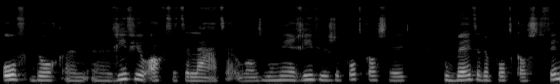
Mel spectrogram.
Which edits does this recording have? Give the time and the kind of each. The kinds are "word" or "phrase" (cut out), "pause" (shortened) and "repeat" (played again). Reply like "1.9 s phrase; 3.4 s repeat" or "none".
none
